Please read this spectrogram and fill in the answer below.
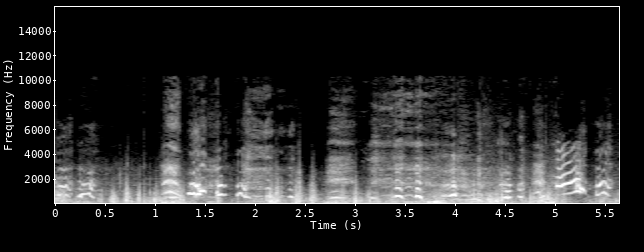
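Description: People laughing, in gleeful, excited bursts with a quick rising-and-falling squeal about five seconds in.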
